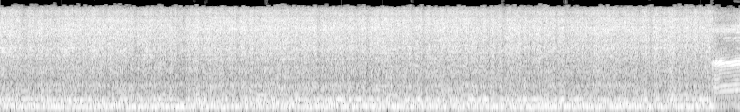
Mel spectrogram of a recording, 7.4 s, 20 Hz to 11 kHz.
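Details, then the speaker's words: Gas power burner on one of two ganged steam boilers just after ignition, ramping up, with a new 24" Field barometric regulator. Deep, steady roar, even low rumble, no surging or pulsing; firing cleanly. "you should hear the uh tropper ignition and the boiler ramp up and there we go so responded very nicely"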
